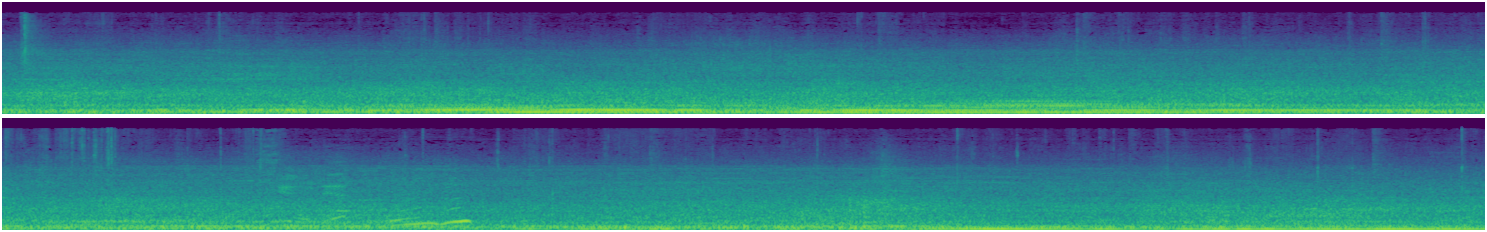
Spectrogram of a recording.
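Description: A knife slices through fish on a hard surface.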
